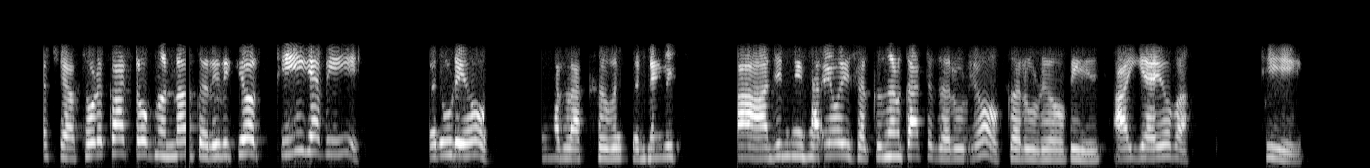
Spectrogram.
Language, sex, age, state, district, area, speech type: Dogri, female, 60+, Jammu and Kashmir, Reasi, rural, conversation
